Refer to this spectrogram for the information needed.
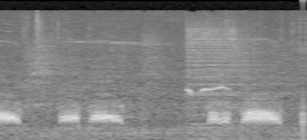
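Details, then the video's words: Spotted dove cooing to provoke other doves into getting fired up: low, hollow coos in short-then-long pairs, with a brief higher whistled note midway from another source. "CHIM CU GÁY GÙ ( BO )/ CU GÁY GÙ KÍCH MỒI NÓNG MẶT"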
